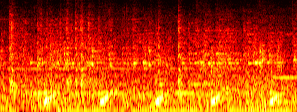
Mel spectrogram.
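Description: Arcade game machines sounding: electronic game tones with short repeated notes about three a second over a steady low machine hum.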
